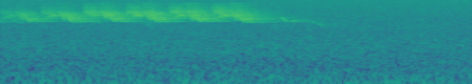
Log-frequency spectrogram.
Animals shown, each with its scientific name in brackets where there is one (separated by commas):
Blue-headed Vireo (Vireo solitarius), Ovenbird (Seiurus aurocapilla)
